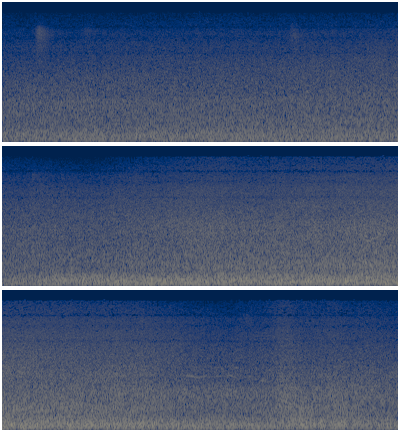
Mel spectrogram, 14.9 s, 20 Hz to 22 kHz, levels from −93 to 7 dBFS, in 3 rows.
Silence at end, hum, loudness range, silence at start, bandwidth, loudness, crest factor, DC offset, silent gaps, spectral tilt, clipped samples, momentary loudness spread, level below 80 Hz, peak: 0 s; none; 7 LU; 0 s; 16.5 kHz; -42 LUFS; 16 dB; under 0.1%; none; -4.5 dB/octave; under 0.1%; 7 LU; -56 dBFS; -26 dBFS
